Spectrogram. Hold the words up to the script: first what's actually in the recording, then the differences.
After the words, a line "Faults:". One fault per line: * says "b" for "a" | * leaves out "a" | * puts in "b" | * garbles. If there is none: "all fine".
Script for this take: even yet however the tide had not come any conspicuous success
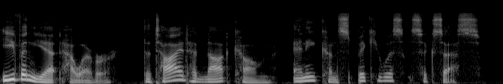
even yet however the tide had not come any conspicuous success
Faults:
all fine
